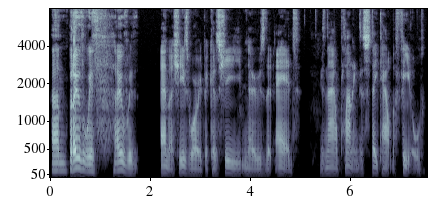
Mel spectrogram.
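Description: A woman chatting as a podcast co-host. Her voice is very low and her delivery is tentative and conversational. The recording is very dry, without room sound. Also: moderate pace, a little mellow, no echo. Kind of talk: relaxed chat discussing a radio drama.

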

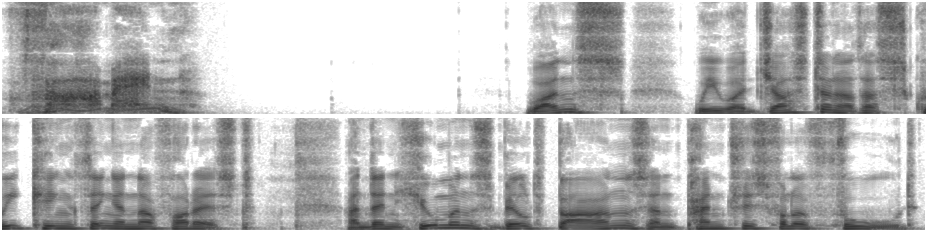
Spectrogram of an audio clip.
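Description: A small, brave blind rat, male and earnest, as a man reads him in an audiobook. He speaks calmly and gently, very slowly, with a lively rise and fall. The sound is dry and close. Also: fairly high pitch, dry recording, exaggerated voice. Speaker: audiobook reader. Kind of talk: audiobook character voice.

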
